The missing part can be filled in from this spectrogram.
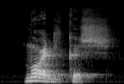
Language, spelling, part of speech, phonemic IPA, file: Dutch, mordicus, adverb, /ˈmɔrdikʏs/, Nl-mordicus.ogg
- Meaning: fiercely, persistently, intransigently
